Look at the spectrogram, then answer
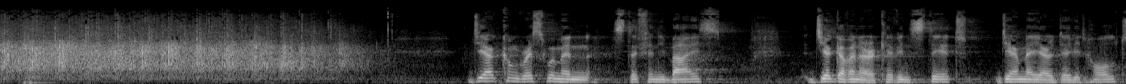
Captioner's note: applause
